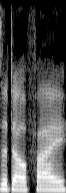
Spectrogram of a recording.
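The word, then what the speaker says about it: Adelphi: We apologize that your team name was mis mispronounced quite a few times. So it is Adelfi for those that don't know.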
